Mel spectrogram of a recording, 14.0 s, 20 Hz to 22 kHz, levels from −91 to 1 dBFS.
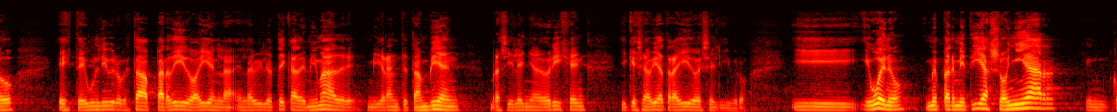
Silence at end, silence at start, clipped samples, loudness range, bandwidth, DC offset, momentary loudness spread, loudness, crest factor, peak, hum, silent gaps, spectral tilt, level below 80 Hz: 0 s; 0 s; under 0.1%; 7 LU; 14.5 kHz; under 0.1%; 16 LU; -35 LUFS; 22 dB; -12 dBFS; none; none; -5.5 dB/octave; -76 dBFS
